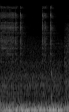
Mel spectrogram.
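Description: Metal on a car's grille and radiator core support gets bent back upward with a short, low creaking and grinding strain that has a couple of faint metallic ticks, close and brief.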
